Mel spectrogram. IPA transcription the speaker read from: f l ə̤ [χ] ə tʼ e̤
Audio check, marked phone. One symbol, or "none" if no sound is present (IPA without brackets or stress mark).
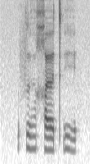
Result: χ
